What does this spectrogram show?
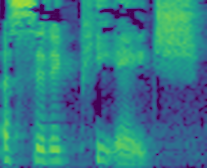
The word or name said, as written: acidic pH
